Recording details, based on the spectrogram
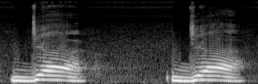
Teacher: Huruf jim ini ya keluar dari tengah-tengah lidah yang bersentuhan dengan langit-langit mulut. Jadi cara mengucapkannya japatnya dari bagian tengah lidah ketika lidah menyentuh langit-langit mulut bagian atas.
